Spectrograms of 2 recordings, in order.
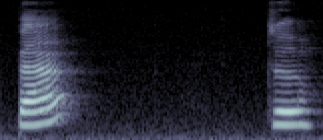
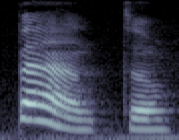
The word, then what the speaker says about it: peinte: P avec EIN, EIN c'est un, P et un, pain. T et E, te. Donc ce mot va se lire peinte, peinte.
